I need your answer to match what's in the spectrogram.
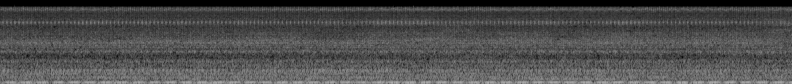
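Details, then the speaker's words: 2007 Lexus IS250, possibly jump-started backwards, crank-no-start with MAF, throttle and ignition coil codes, now running with lots of exhaust smoke: steady, even idle pulsing about three beats a second with no misses or knocks. "I got the car running there's a lot of smoke coming out of the exhaust pipe"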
